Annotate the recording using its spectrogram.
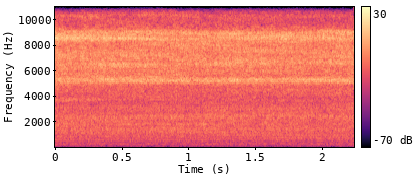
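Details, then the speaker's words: Child with cold, cough and fever self-nebulizing with a mask, machine placed behind; steady mechanical hiss and hum with a high whine of the nebulizer compressor running. "Mask लगा लिए हैं। Machine रख लिए हैं पीछे। और खुद ही nebulize हो रहे हैं।"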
